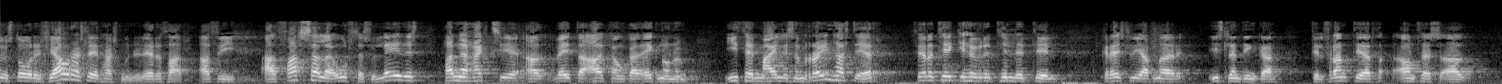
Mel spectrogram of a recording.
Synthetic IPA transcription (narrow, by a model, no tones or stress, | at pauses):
ʏst̪oːwɾɪɾ̥fjaːwɾ̥hakslejɪɾ̥ɦaksmʏnːɪɾɛɾʏθa̰ɾa̰ðθvi | a̰ðfar̥salɛɣauɾ̥θɛsːʏleːjðɪst̪ | θanːɪɛ̥ɦajxt̪sjɛʔa̰ðveːjt̪aʔaːðkawŋkaðejknawnʏm | iθejɾmaːjlɪsɛmrœːɥnhaft̪ɛɾ̥θɛːɣaɾaðt̪ʰɛːcɪɦɛvɾɪt̪ʰɪlːɪðt̪ʰɪlkɾeːjslʏjapnaðɪɾist̪lɛnt̪iŋka | t̪ʰɪlfɾamt̪ʰiːðaɾa̰wnθɛsːað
